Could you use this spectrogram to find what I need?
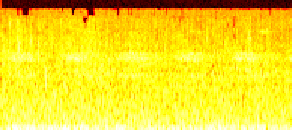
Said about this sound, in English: It was misty, it was drizzly, I had my rain jacket zipped up and my hiking boots on.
